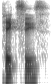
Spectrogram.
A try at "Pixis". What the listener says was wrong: I think it's pronounced Pixis.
